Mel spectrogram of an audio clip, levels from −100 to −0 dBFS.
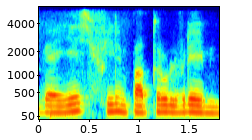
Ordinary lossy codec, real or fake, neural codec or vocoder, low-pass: AAC, 48 kbps; real; none; 5.4 kHz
